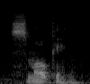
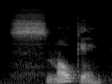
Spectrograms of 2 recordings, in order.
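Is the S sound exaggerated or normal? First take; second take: normal; exaggerated. First: The S sound is short and ordinary. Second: The S sound is drawn out and exaggerated. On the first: "the second time we'll make a normal S" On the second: "The first time we'll exaggerate the S"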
